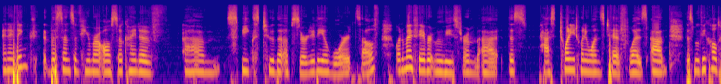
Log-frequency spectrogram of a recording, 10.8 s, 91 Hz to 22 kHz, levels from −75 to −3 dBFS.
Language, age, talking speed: English, 20-39, 190 wpm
